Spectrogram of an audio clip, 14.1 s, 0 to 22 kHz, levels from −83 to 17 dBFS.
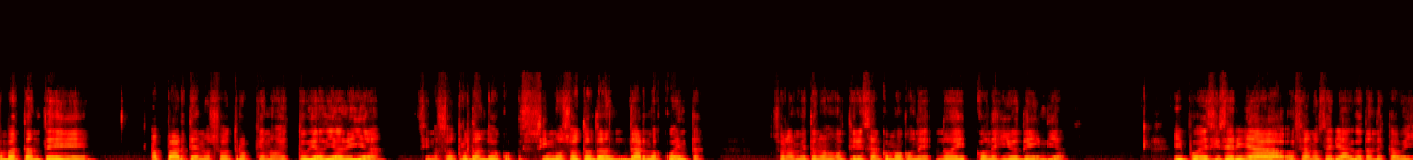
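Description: No technical faults can be heard anywhere in the audio.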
